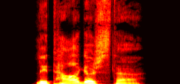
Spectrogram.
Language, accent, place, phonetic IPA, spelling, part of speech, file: German, Germany, Berlin, [leˈtaʁɡɪʃstɐ], lethargischster, adjective, De-lethargischster.ogg
- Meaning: inflection of lethargisch: 1. strong/mixed nominative masculine singular superlative degree 2. strong genitive/dative feminine singular superlative degree 3. strong genitive plural superlative degree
